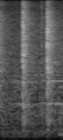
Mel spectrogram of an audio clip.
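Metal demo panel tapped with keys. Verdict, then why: Real. Car keys are tapped twice against a bare metal demo car body panel, before any coating is applied, to show that it is real metal. The two short, bright clicks come about a quarter second apart, each dying away almost at once.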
